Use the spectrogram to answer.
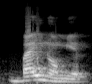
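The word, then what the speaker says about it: binomial: बच्चे बार बार इसको बाइनोमियल, थोड़ा वो बायो माइंड में था तो बार बार बायो था, बायो नहीं बाइनोमियल।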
